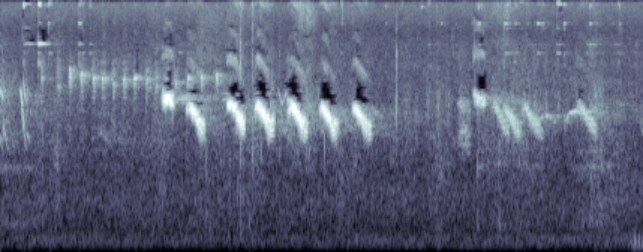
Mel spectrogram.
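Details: Purple martin, county bird of Elbert County, Georgia, giving a rapid series of bright, falling chirps, about four per second, then a softer cluster of gurgling notes near the end.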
